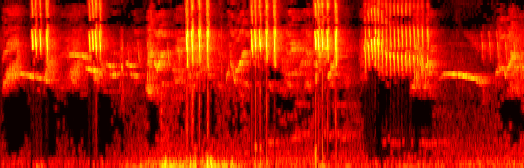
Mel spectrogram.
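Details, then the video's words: Small bird in full 'tembakan' masteran song: rapid, bright chattering bursts at very high pitch, coming in quick groups roughly every half second, ending in a short, even rattle. "MASTERAN BURUNG KECIL FULL TEMBAKAN VARIASI MEWAH"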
